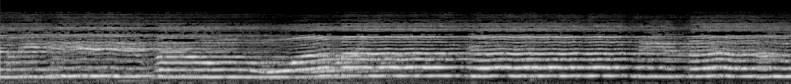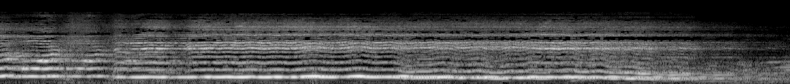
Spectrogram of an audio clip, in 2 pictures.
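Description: Quranic recitation (tilawah) chanted by a single high voice in one long, ornamented melismatic line with a wavering pitch that climbs a few seconds in. It fades out near the end.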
